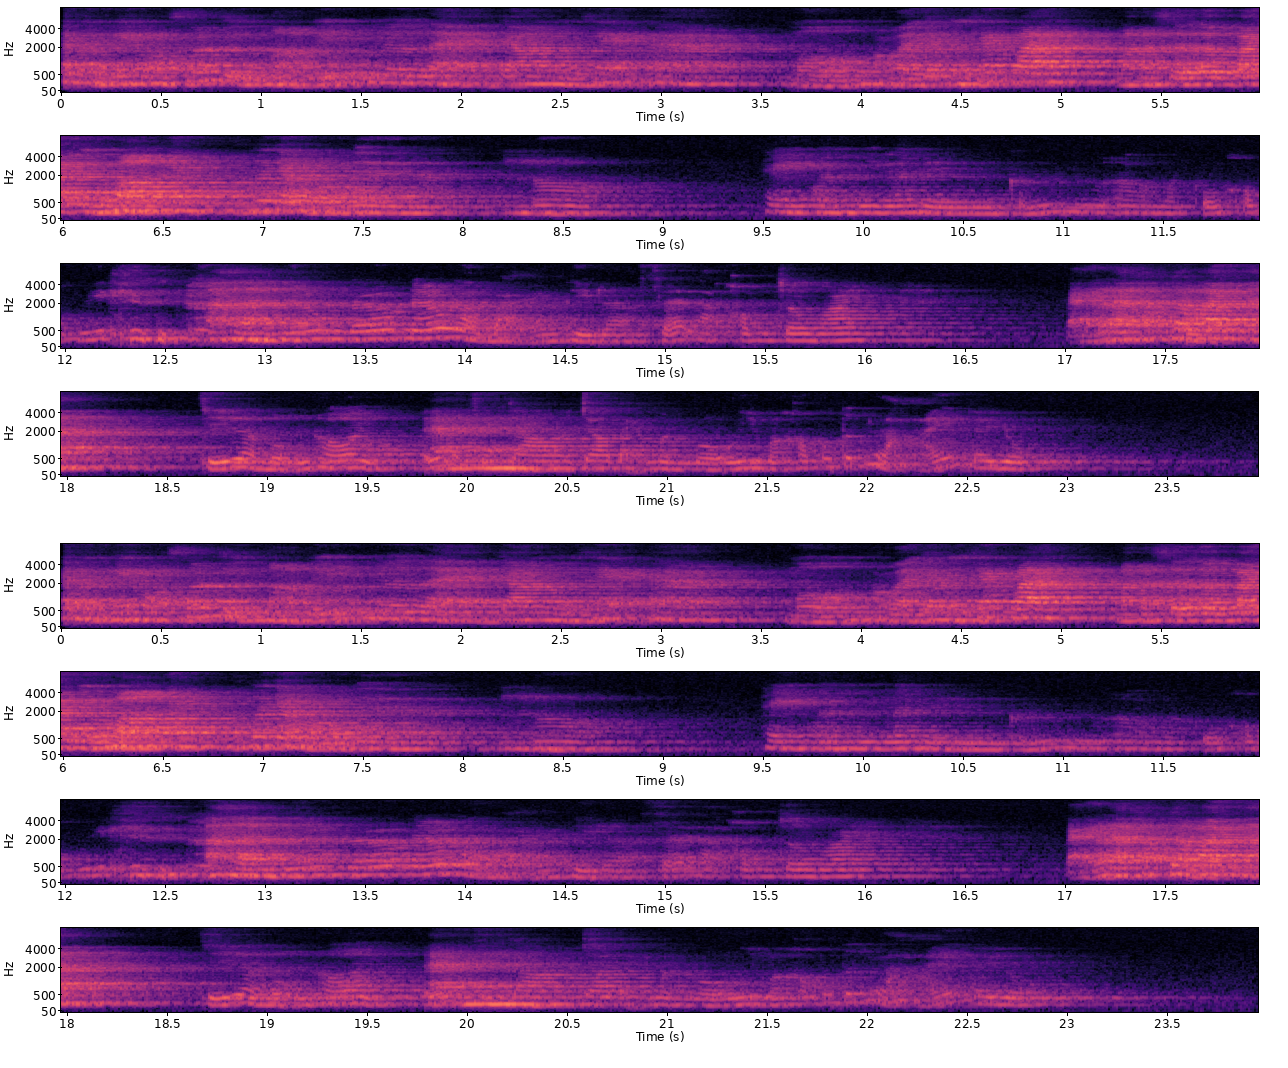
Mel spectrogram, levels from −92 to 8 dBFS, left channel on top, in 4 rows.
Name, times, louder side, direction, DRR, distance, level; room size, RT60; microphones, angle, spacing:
voice 1, 0.0-3.3 3.6-5.0 5.3-7.4 8.2-8.4 9.5-10.2 12.7-13.0 17.0-18.0 19.8-20.3, equal, 85° right, -12 dB, 2.3 m, -27 dB
voice 2, 6.0-6.6 7.4-8.0 8.3-8.7 9.7-16.3 17.6-17.8 18.7-22.8, left 3 dB, 85° left, 0 dB, 0.7 m, -34 dB
7.9 x 4.9 x 6.3 m, 2.2 s
head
